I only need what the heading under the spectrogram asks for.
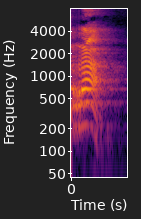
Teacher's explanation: अस्थिर नहीं रह रही है। जीभ हमारी लुढ़क रही है · ऐसा व्यंजन जिसका उच्चारण करते समय जिभ्या अस्थिर रहे। यानी स्थिर ना रह सके। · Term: लुंठित व्यंजन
